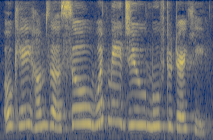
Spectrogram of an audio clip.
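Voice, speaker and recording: A woman student interviewing a guest, asking questions gently and encouraging him with frequent mm-hmms. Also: extremely high pitch, a little slow, a little hiss or hum.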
